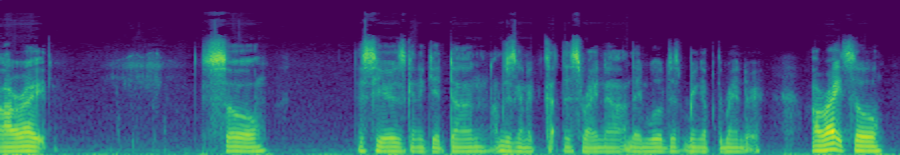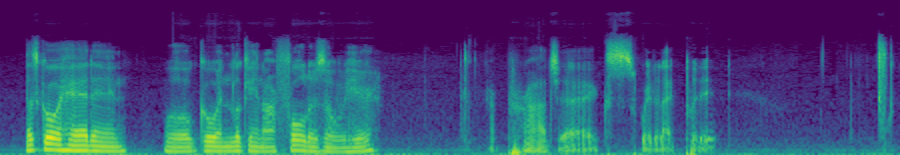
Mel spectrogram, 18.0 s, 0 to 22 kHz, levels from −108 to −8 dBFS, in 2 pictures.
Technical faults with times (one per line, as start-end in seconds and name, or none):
6.27-10.73 de-emphasis applied wrongly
